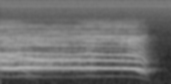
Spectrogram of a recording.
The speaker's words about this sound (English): Okay, let's do a little sound test here. Let's all yell at the same time on three. Right. One, two, three. Ah!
